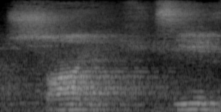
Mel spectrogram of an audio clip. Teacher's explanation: Shad sama, makhrajnya sama. Cuman posisi mulut itu menjunjung. Kenapa? Karena disebabkan shad itu memiliki sifat as-shafir, yaitu bersiulnya suara. Shad, sin. Jadi perbedaan menjunjung dan senyum itu menentukan kualitas makhraj yang kita baca.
